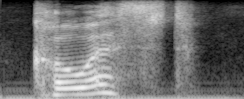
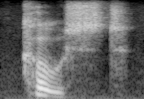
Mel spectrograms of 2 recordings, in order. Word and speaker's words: coast: the word coast so so instead of saying cohest okay i'm pronouncing the a this is only an o sound so it's coast coast okay good one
